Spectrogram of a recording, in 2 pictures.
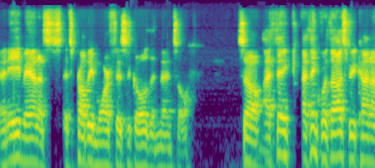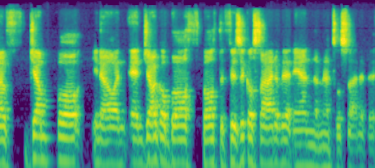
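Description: With a bright, sharp tone, a man speaks at a fairly quick pace with ordinary pitch variation. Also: medium pitch for a man. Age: 50s. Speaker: endurance cyclist and gym design business owner. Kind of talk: casual interview.

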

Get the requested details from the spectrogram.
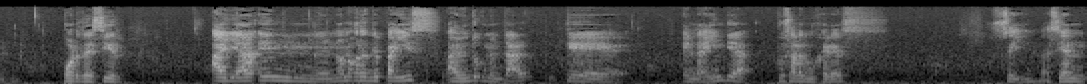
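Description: A man with a Mexican accent and a fairly high pitch speaks at a very slow pace, with long, frequent pauses and big swings in loudness. Room echo is audible, along with noticeable background noise. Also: ordinary pitch variation. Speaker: friend of the host. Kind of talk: casual chat.

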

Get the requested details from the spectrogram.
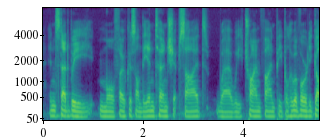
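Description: In a very clean recording with a silent background, a man with a British accent speaks at a moderate pace in a very deep, low pitch and a monotone, flat intonation. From United Kingdom. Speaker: video game artist. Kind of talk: interview. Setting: studio.

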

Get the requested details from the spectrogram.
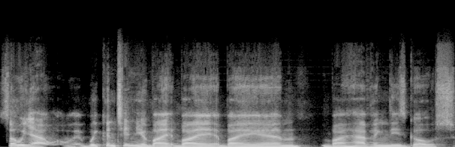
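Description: A man with a Swedish accent. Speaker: podcast host, game master. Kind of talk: role-play narration.

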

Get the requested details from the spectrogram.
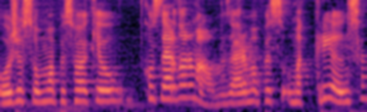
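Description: A woman's raised, projected voice, high in pitch, bright and sharp in tone, with lively intonation. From Santa Rosa, Rio Grande do Sul, Brazil. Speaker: businesswoman and influencer. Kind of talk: casual chat.

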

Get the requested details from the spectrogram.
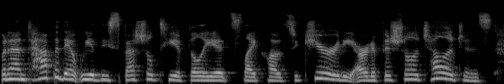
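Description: A woman with an American accent, somewhat breathy and fairly quick, against a quiet background. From Chicago area. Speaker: nonprofit executive director. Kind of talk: podcast interview.

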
